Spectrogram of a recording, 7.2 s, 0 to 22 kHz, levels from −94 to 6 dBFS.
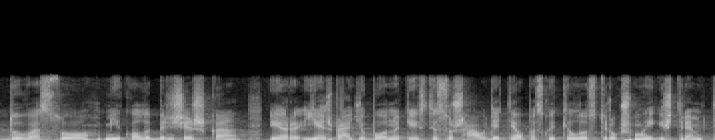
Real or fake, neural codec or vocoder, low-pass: real; none; 9.9 kHz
